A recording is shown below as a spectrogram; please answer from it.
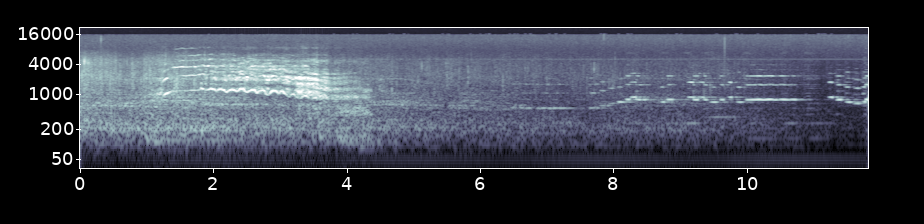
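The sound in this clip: Horses from a string being led along the road neigh, with a loud, high, wavering whinny lasting about four seconds. Quieter, sustained tonal sounds follow, and no one speaks.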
